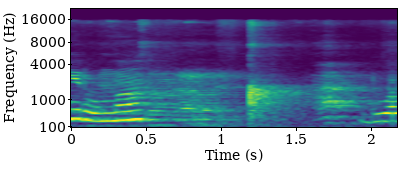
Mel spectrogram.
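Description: A person's voice speaking, the words not made out, with a single sharp click just after a second in.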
